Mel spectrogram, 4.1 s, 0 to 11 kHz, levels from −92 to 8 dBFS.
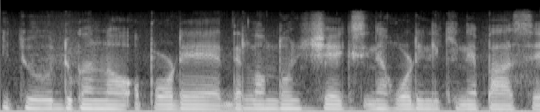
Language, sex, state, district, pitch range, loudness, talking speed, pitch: Nagamese, male, Nagaland, Dimapur, 115-120 Hz, -13 LUFS, 175 wpm, 120 Hz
